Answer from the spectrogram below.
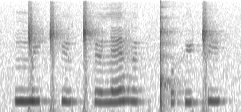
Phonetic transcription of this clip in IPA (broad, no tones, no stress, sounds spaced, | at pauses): ŋ͡ǀ y ǀʰ y l ǀʰ ø l ɛ v ø k ǃʰ ʊ x y ǀ y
